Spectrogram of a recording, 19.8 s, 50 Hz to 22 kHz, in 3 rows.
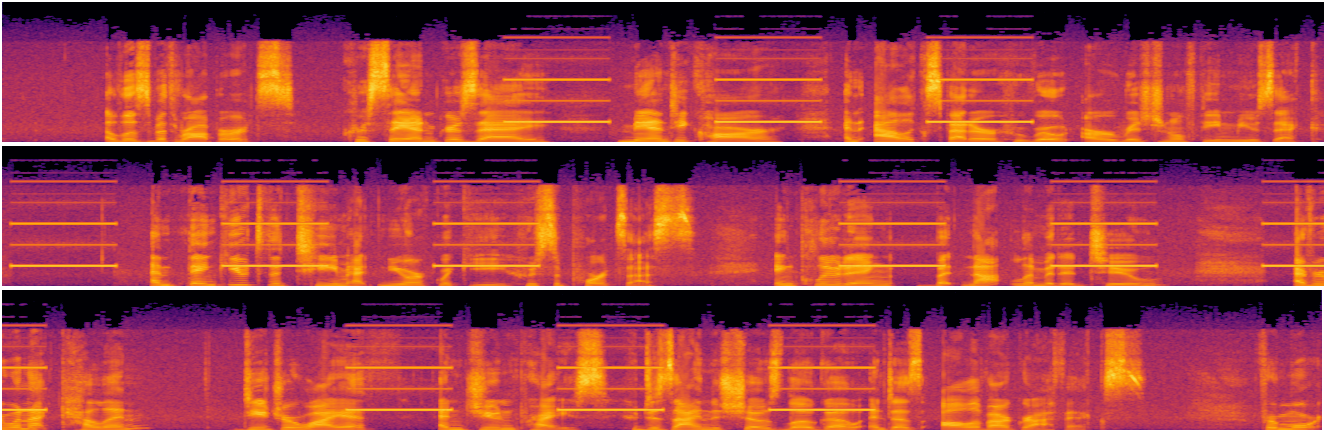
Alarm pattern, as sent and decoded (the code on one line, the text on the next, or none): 3 beeps and a pause
temporal three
